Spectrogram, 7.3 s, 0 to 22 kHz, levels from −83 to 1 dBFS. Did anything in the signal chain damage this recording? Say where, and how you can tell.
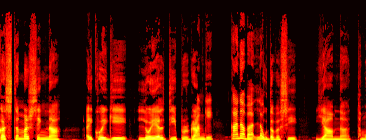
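Yes. From 3.95 to 5.27 s, a section at the wrong speed plays 1.29 times fast, pitch jumping roughly four semitones. This likely comes from playback on a mismatched clock.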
